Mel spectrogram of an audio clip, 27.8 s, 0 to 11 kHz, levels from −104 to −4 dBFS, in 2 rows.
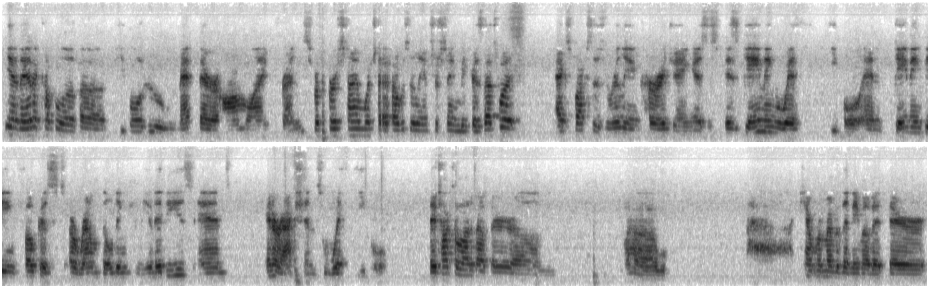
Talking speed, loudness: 135 wpm, -23 LUFS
